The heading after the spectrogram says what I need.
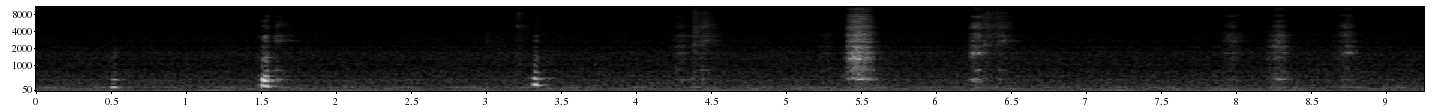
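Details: Build-up sneezes that felt much bigger than usual: several sharp breath-catching gasps and sniffs in a quiet room before sneezing; sneezing.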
